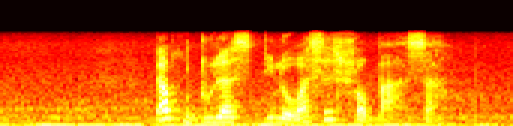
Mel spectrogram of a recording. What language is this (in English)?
Southern Sotho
